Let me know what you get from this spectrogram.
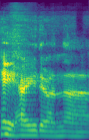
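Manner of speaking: put-on jovial tone. Imitating a jovial guy who makes the crack, mock-jovial greeting. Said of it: "He's a jovial guy. He's like".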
